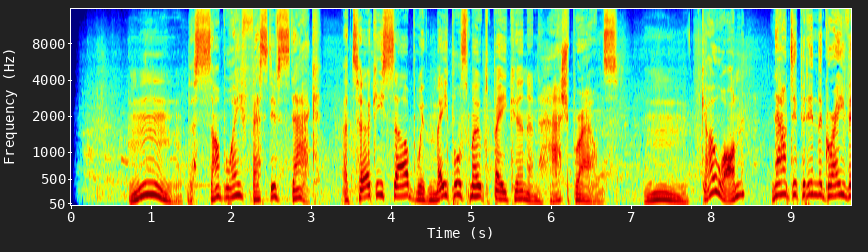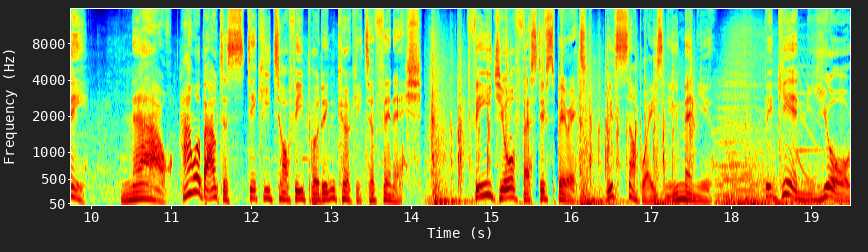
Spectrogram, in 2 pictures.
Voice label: Commercial

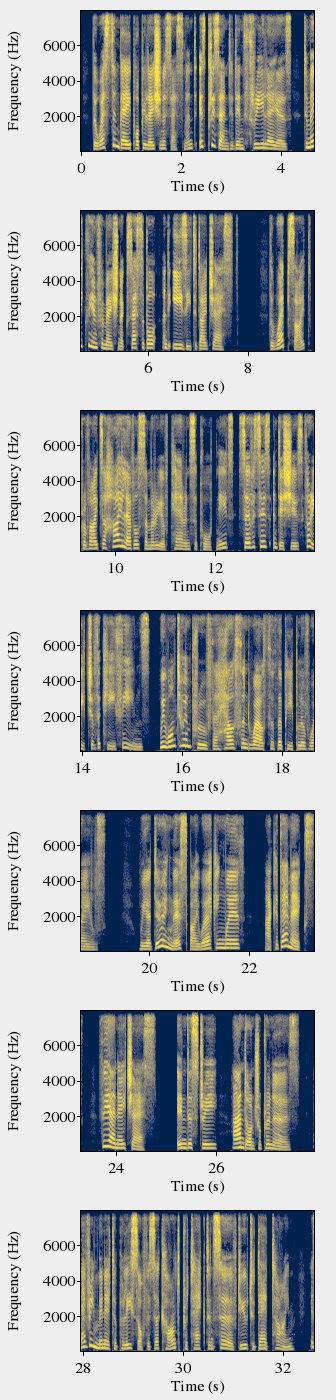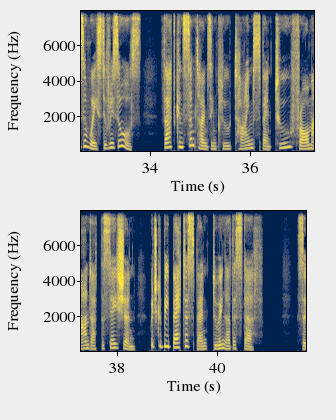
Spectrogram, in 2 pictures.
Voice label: Welsh accent eLearning

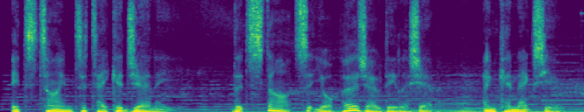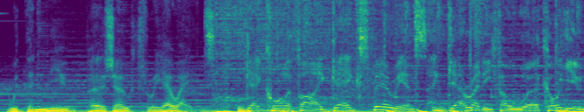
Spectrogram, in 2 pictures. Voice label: Commercial

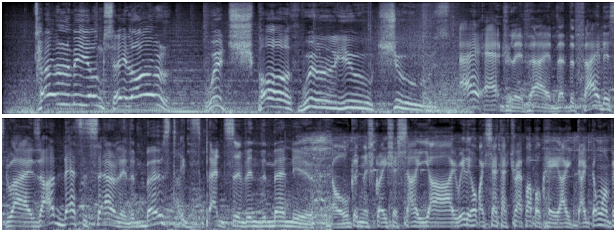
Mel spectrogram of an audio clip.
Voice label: Character

